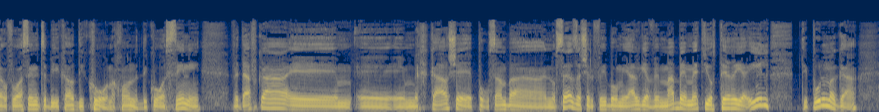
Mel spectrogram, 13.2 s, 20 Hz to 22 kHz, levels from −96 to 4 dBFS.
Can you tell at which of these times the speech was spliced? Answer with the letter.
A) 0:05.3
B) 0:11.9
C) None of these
B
